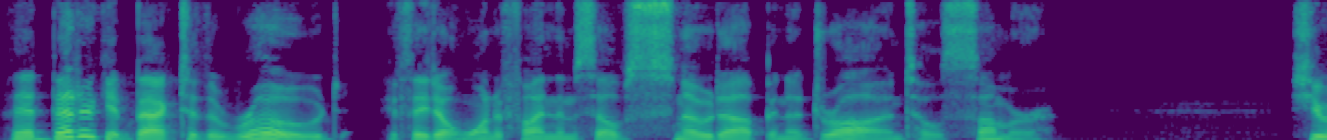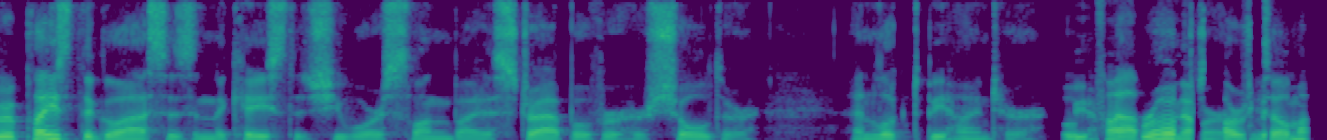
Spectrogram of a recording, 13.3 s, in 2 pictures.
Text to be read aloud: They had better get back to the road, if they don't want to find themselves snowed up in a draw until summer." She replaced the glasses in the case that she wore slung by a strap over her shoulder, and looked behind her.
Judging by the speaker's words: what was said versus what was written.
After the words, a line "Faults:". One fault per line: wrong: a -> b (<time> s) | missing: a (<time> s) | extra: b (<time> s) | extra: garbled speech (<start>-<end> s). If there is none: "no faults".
They had better get back to the road, if they don't want to find themselves snowed up in a draw until summer." She replaced the glasses in the case that she wore slung by a strap over her shoulder, and looked behind her. [garbled]
Faults:
extra: garbled speech (11.9-13.2 s)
